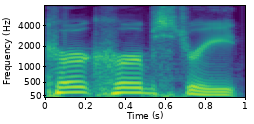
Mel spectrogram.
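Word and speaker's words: Kirk Herbstreit: of care you know it's pronounced Kirk herb Street you got it oh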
